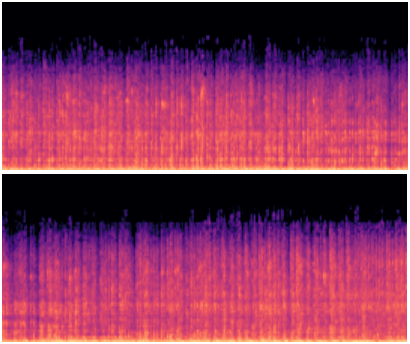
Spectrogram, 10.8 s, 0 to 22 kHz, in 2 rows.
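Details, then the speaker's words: 1970 Pontiac LeMans 455 V8, idling while warming up to temperature, Violator pipes, Turbo 350 transmission on Type F fluid: deep, loud, steady lumpy rumble through the headers, no knocks or leaks; healthy idle. "yeah that sounds good to me no leaks pipes violator pipes sound good motor sounds good get her up to temperature"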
